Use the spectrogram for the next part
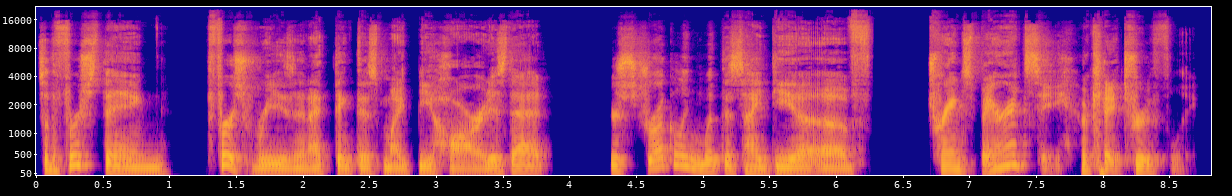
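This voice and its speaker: This solo financial advice podcast host is a middle-aged man with a mid-range, slightly rough voice. His delivery is conversational, emphatic and folksy, full of rhetorical check-ins with the listener.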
